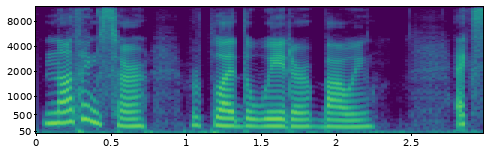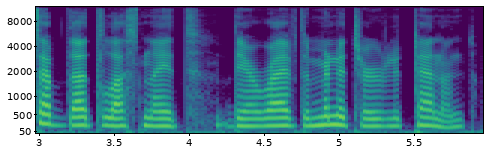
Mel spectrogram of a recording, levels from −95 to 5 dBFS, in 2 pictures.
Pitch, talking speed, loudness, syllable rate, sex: 205 Hz, 150 wpm, -19 LUFS, 5.6 syllables/s, female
